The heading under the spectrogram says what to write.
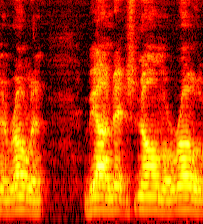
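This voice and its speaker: Speaking with a North Carolina accent, a man uses a medium pitch and a fairly slow pace. His intonation is monotone and flat, and background noise is noticeable. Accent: US Southern (North Carolina). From North Carolina (Tarboro). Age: 80s+. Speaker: war veteran. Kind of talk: oral history interview. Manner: halting, with many fillers.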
